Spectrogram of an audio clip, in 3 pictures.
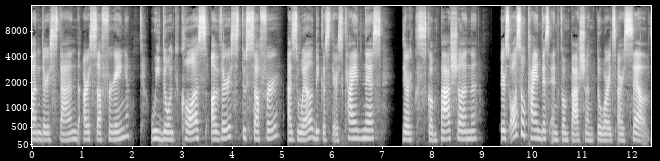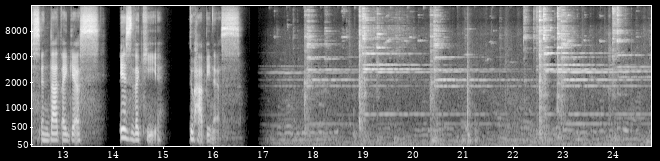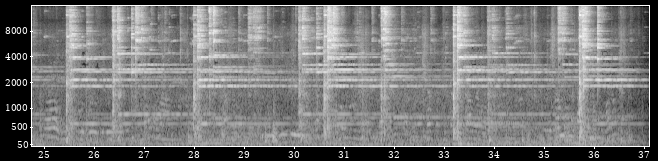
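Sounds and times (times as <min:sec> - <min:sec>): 
speech: 0:00.0 - 0:15.0, 0:15.6 - 0:16.4, 0:17.8 - 0:18.0
prayer wheels turned at the memorial chorten in Thimphu Bhutan striking small bells: 0:17.0 - 0:37.0.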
